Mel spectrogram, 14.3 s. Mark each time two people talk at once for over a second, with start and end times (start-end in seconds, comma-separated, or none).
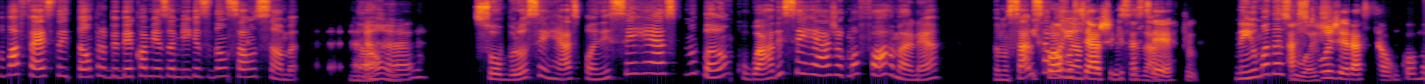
10.3-11.7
